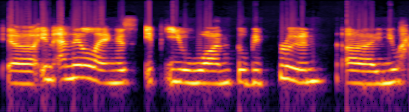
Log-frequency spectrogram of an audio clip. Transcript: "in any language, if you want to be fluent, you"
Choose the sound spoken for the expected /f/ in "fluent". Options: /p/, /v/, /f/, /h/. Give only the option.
/p/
